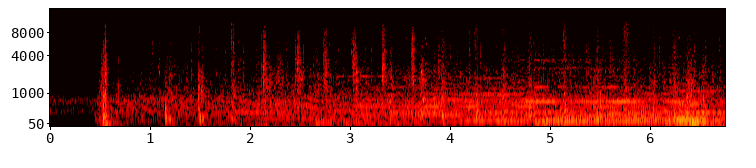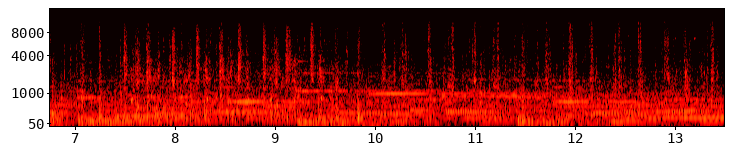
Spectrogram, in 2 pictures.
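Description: Chocobos running in Final Fantasy XVI, a rapid rhythmic patter of hoof-like footfalls with bird-like calls, steady and moderately close over a swelling musical backdrop, after an initial sharp hit.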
